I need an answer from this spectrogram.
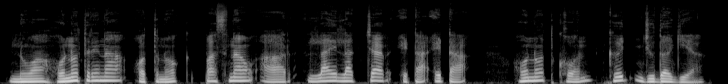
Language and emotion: Santali, neutral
